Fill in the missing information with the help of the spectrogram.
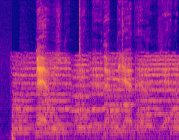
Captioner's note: Churchillian noises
